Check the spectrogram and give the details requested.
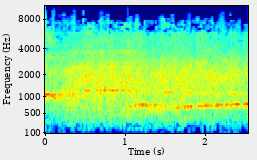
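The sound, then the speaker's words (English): An audience claps their hands for Jesus in a dense, steady wash of many claps that blends into a loud, continuous roar, with a faint high cheer running through it. “You want to clap your hands for Jesus?”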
